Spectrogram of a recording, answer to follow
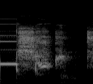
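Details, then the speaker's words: First-aid training demonstration of an automated external defibrillator: the AED charges and gives a stand-clear prompt, a steady electronic tone ends, then short bursts of sound mark the shock delivery. "the hearts not be number units charger doing is telling you stand clear"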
